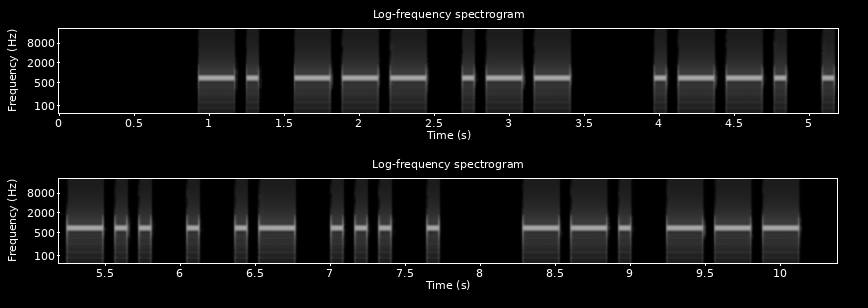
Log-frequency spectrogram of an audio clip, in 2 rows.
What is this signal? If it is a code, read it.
Morse code, heard as a keyed tone, about 15 wpm, 700 Hz. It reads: NOW PLEASE GO
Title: Sentences from Top 1500 Words 15wpm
